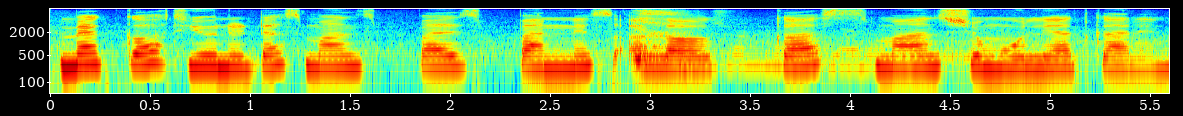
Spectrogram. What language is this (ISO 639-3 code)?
kas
